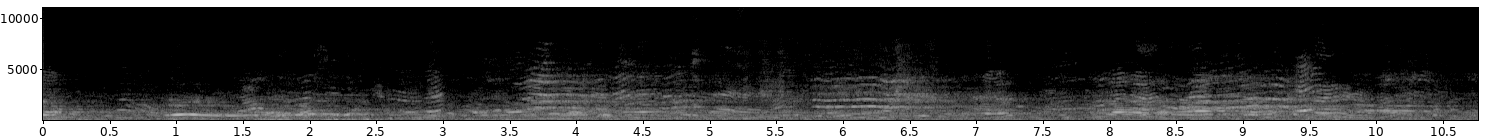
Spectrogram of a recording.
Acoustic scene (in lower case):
residential area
